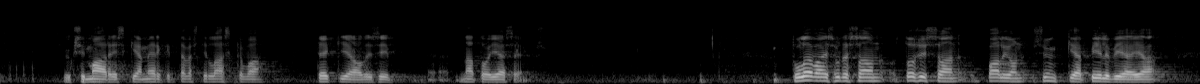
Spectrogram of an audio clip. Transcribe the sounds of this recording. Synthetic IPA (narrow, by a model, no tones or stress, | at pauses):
yksimɑːriskiæme̞rkit̪ːæʋæst̪ilɑskeʋɑ | t̪e̞kiæo̞lisi | nɑt̪ojæsḛnys | t̪ule̞ʋɑjsuːde̞sːɑont̪o̞sisːɑːnpɑljo̞nsyŋkːiæpilʋiæjɑ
